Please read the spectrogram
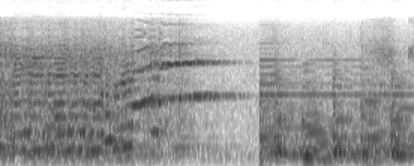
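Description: Saxophone and piano playing; the phrase ends on a held note about two seconds in. After a brief drop in level, different music begins.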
